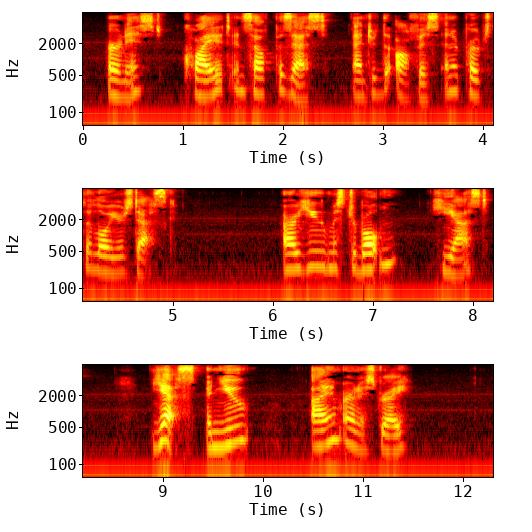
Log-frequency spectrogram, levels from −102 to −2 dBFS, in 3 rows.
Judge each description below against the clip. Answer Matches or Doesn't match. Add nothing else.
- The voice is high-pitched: Matches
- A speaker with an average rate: Doesn't match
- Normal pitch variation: Matches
